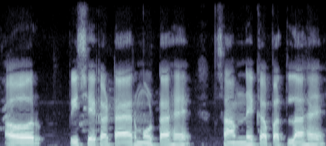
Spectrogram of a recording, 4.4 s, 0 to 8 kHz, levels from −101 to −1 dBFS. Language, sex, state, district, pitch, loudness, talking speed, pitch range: Hindi, male, Chhattisgarh, Raipur, 130 Hz, -16 LUFS, 140 wpm, 125-135 Hz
